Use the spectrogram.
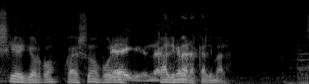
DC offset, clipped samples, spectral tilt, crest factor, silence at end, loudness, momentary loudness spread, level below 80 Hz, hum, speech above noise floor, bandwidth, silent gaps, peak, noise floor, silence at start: under 0.1%; under 0.1%; -6 dB/octave; 18 dB; 0 s; -30 LUFS; 9 LU; -60 dBFS; none; 30 dB; 15.5 kHz; none; -12 dBFS; -60 dBFS; 0 s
